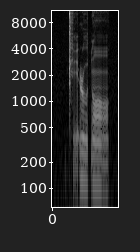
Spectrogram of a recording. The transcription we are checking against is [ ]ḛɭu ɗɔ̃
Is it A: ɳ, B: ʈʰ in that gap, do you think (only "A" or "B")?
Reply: B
